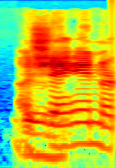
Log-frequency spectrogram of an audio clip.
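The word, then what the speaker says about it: Achane: Devin, is it Akine? Is that how you say it? – Ashane or.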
